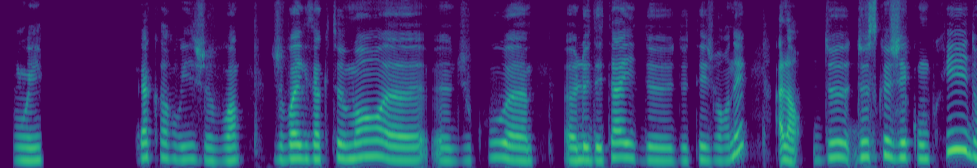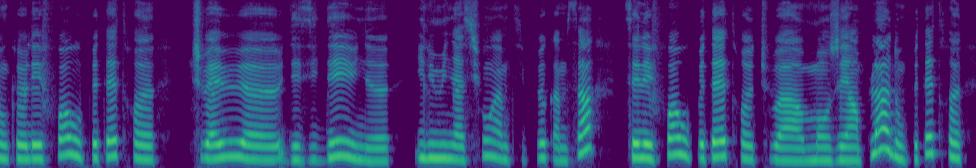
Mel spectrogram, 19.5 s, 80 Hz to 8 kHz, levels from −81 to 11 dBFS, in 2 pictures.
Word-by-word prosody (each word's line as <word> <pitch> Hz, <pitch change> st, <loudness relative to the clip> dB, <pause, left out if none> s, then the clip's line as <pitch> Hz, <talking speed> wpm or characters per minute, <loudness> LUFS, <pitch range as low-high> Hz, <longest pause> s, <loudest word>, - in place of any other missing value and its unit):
Oui. 180 Hz, 0 st, 0 dB, 1.0 s
D'accord, 210 Hz, -1 st, -1 dB
oui 190 Hz, 0 st, -5 dB
je 185 Hz, -1 st, -7 dB
vois, 175 Hz, +2 st, -2 dB, 0.3 s
je 190 Hz, -1 st, -7 dB
vois 200 Hz, +2 st, +6 dB
exactement, 200 Hz, +3 st, +2 dB
heu, 180 Hz, -3 st, +2 dB
heu, 175 Hz, -, -4 dB
du 175 Hz, +1 st, -16 dB
coup, 215 Hz, +4 st, -2 dB
hem, 175 Hz, -3 st, +2 dB, 0.3 s
heu, 175 Hz, -, +3 dB
le 180 Hz, 0 st, +4 dB
détail 205 Hz, +4 st, +2 dB
de 175 Hz, -1 st, -3 dB
de 175 Hz, -, -7 dB
tes 180 Hz, +1 st, -3 dB
journées. 180 Hz, -, -2 dB, 0.3 s
Alors 165 Hz, -4 st, +3 dB
de 210 Hz, +4 st, +1 dB
de 220 Hz, +1 st, +1 dB
ce -, -, -5 dB
que 235 Hz, +1 st, +2 dB
j'ai 215 Hz, 0 st, +2 dB
compris 215 Hz, +12 st, +3 dB
donc 200 Hz, -6 st, -2 dB
heu, 195 Hz, -, +4 dB
les 195 Hz, +1 st, +3 dB
fois 240 Hz, +6 st, -1 dB
où 240 Hz, -3 st, +1 dB
peut-être, 225 Hz, +3 st, -1 dB
heu, 190 Hz, -1 st, 0 dB, 0.3 s
tu 205 Hz, -1 st, -2 dB
as 195 Hz, -, +4 dB
eu, 220 Hz, +1 st, +2 dB
heu, 185 Hz, -1 st, 0 dB
des 185 Hz, 0 st, -6 dB
idées, 210 Hz, +6 st, 0 dB
une, 190 Hz, -4 st, -1 dB
heu, 170 Hz, 0 st, -4 dB, 0.2 s
illumination, 205 Hz, 0 st, -1 dB
un 200 Hz, -4 st, -3 dB
petit 180 Hz, +1 st, -25 dB
peu 210 Hz, 0 st, -1 dB
comme 180 Hz, -4 st, -7 dB
ça. 285 Hz, -, +1 dB, 0.3 s
C'est 210 Hz, -1 st, +4 dB
les 205 Hz, -1 st, +6 dB
fois 250 Hz, +7 st, +1 dB
où 245 Hz, -3 st, +1 dB
peut-être, 220 Hz, +3 st, +1 dB
heu, -, -, -9 dB
tu 190 Hz, 0 st, -5 dB
as 175 Hz, -1 st, +1 dB
mangé 175 Hz, +1 st, -2 dB
un 180 Hz, 0 st, 0 dB
plat 295 Hz, -, +3 dB
donc 200 Hz, -, -2 dB
peut-être 245 Hz, 0 st, -1 dB
195 Hz, 185 wpm, -23 LUFS, 180-215 Hz, 1.0 s, vois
